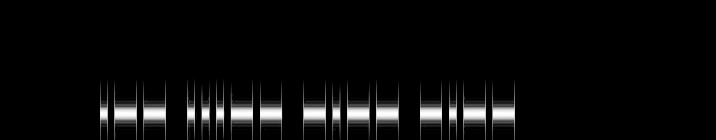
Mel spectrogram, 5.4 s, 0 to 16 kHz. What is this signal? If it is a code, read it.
Morse code, heard as a keyed tone, about 22 wpm, 700 Hz. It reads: W3YY
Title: Easy Call Signs Repeated 3x - 22wpm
